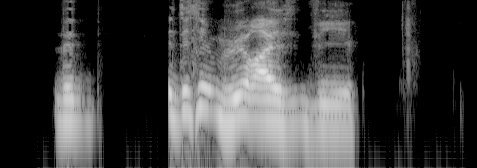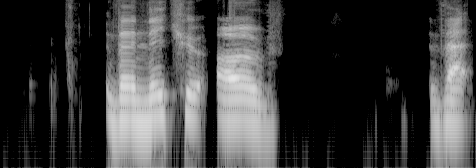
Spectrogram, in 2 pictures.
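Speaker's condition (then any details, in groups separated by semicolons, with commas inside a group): Cerebral palsy; mild speech impediment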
